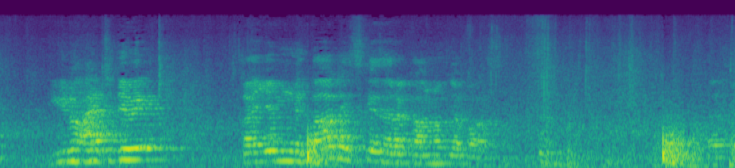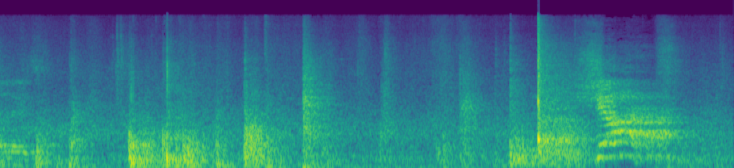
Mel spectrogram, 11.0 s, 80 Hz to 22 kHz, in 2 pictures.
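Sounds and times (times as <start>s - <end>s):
footsteps: 3.5s - 9.8s
sharp crack of ball thrower: 9.3s - 10.0s.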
